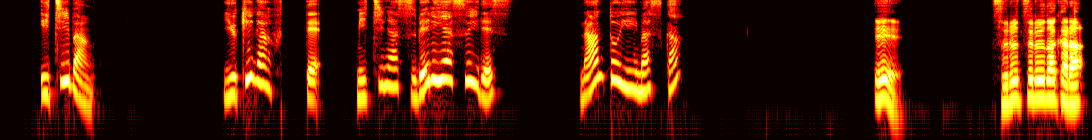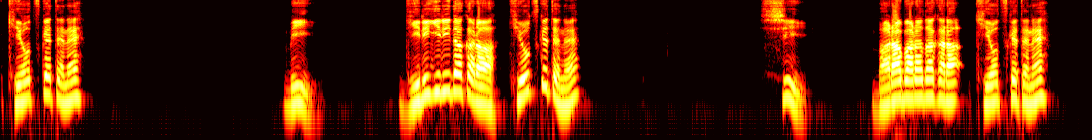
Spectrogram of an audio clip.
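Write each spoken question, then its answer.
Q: 雪が降って道が滑りやすいです。何と言いますか?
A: A: ツルツルだから気をつけてね。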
